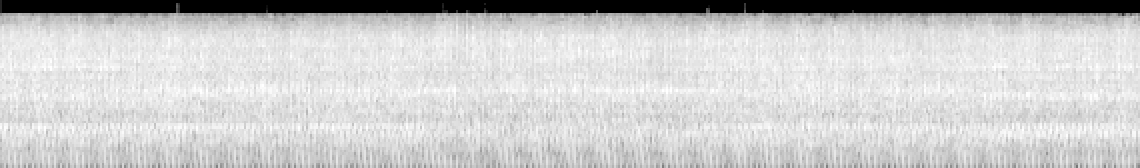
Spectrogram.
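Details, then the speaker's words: Craftsman four-stroke edger, Tecumseh engine, after moving governor linkage to correct hole, throttle under halfway: steady even run with busy rattly top, no hunting or surging; normal running. "that was it well that was a super easy fix uh sorry my neighbor just uh fired up his lawnmower over there but that was a super easy fix i could tell it was a governor problem"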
